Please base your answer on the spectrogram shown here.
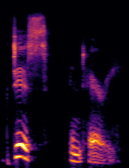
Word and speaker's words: dysentery: The dis is in all caps. So dysentery.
